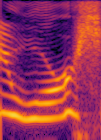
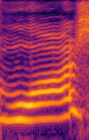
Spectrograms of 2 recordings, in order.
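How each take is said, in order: First: Wash said as warsh, with an r; warsh, Midwestern r before the sh; regional WARSH. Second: Said in the usual way. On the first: Shown as a demonstration. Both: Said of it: "You say wash instead of wash".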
